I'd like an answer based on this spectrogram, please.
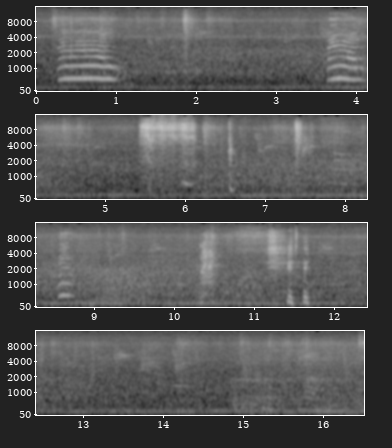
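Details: Orange cat meowing on first meeting a stranger: two loud, drawn-out, harmonic meows near the start, then fainter short calls, clicks and handling noises over a low background hum.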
